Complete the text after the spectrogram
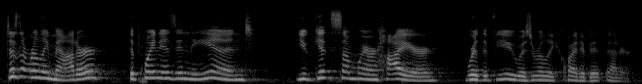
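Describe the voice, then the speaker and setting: A woman's voice: on the high side, normal speed. A woman presenting a conference workshop, talking in an encouraging, motivational way to the room.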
